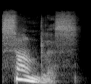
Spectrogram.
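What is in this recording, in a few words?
"soundless", British English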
